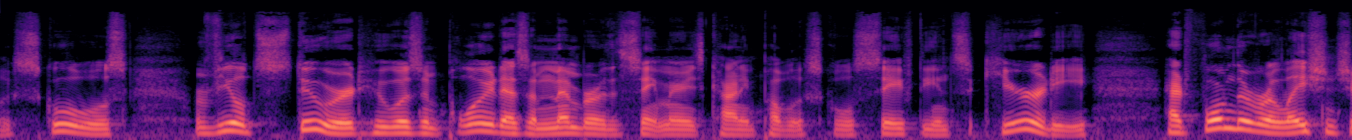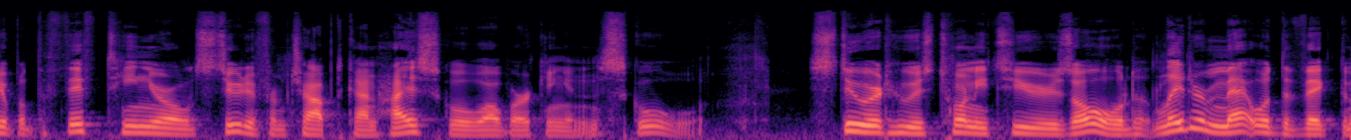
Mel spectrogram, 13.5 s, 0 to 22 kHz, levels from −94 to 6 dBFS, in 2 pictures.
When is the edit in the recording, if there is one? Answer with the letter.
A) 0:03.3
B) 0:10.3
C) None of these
C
